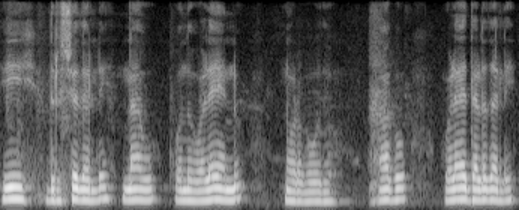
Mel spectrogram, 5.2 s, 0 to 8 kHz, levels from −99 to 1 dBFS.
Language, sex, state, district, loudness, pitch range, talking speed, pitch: Kannada, male, Karnataka, Koppal, -18 LUFS, 145-160 Hz, 105 wpm, 150 Hz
